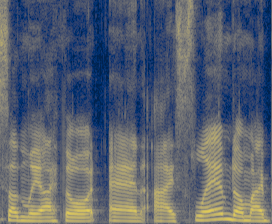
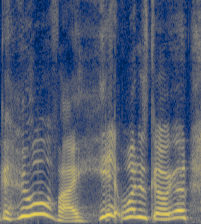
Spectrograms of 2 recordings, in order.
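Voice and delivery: high-pitched, incredulous retold questions; mock bewilderment; 8 semitones higher than usual. Retelling the clown car pile-out, mock disbelief. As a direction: exclaim it high, imitating total disbelief. Retold shock as passengers keep appearing.

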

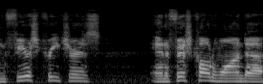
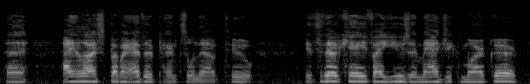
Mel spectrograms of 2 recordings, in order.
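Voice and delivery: lightly voiced low oddball with a snicker; creepy panelist character; 5 semitones lower, 3 dB quieter than usual. Panelist asks host about marker, sly low character voice. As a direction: ask slyly in a low character voice.

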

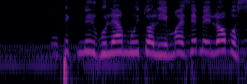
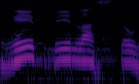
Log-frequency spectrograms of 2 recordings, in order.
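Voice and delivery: "revelação" slowly, syllable by syllable, softer; emphatic spelling-out; 4 semitones lower, 7 dB quieter, slower than usual. Shown as a demonstration. Preacher repeating the first word, "revelação" slow and measured. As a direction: draw out each syllable of "revelação" lower. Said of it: "A primeira palavra qual é?".

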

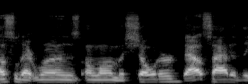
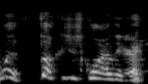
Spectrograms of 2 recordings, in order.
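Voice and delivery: high-pitched mock sergeant demand; high, outraged sergeant impression; angry first sergeant. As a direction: imitate an irate sergeant, voice pitched way up.

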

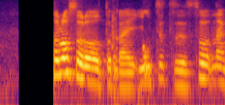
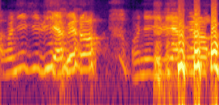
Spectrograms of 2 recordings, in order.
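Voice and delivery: mock scolding; 5 semitones higher, 8 dB louder than usual. Real, not acted. Scolding co-host's gesture.

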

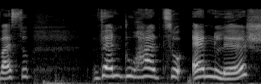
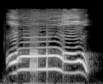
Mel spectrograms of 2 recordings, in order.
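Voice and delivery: loud, high startled cry; startled shout; 17 dB louder than usual. Real, not acted. Host crying out in shock to her friend. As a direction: jolt as if caught off guard.

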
